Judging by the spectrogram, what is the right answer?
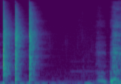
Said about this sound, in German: Ey, wir müssen jetzt trotzdem einmal noch klatschen, sonst raste ich aus äh, in der Post-Pro. Ähm, okay, was Drei, klatschen? zwei, eins, klatsch!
